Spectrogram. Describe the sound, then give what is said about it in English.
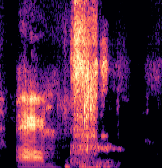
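A voice mimics a sneeze: a rising voiced "ah" followed by a sharp, breathy hissing burst, one loud imitation lasting about a second. “It's like, achoo!”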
